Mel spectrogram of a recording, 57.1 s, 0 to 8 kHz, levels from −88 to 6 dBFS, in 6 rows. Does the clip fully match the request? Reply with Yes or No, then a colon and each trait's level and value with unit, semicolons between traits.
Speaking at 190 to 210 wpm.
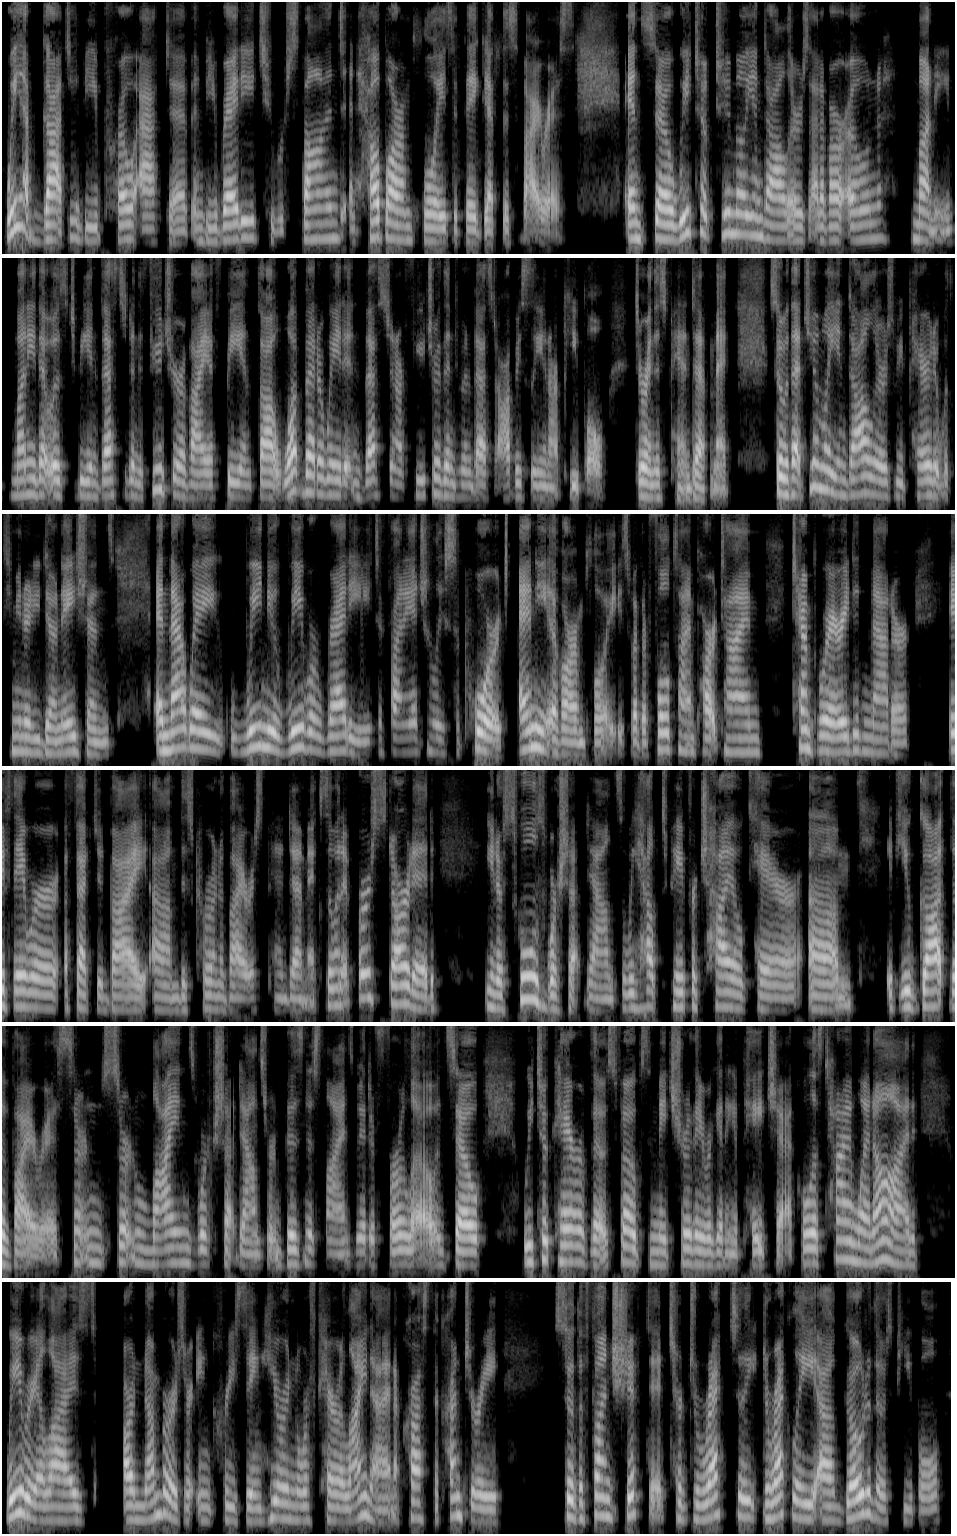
Yes: average, 195 wpm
